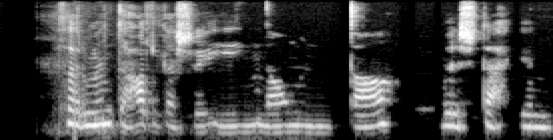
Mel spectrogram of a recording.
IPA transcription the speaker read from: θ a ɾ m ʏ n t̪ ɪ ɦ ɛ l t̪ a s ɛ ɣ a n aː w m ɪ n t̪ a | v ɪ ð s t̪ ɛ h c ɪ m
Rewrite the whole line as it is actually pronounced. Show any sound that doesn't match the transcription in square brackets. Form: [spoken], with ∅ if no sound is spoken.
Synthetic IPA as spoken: θ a ɾ m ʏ n t̪ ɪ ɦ [a] l t̪ a s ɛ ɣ [i] n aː w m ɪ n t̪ a | v ɪ ð s t̪ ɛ h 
